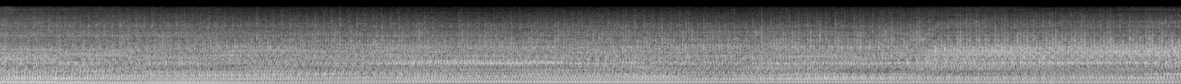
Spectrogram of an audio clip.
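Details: Kubota D600 diesel swapped into a Case 220 hydraulic-drive mower tractor (16.5 hp), running and driving, warm: steady, even idle with a smooth low beat and no knocks or misses; normal idle.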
